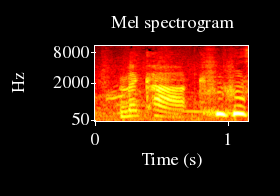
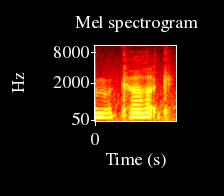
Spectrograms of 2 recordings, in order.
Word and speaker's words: macaque: Marek? Macaque. Still say it wrong. It's a macaque, guys.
